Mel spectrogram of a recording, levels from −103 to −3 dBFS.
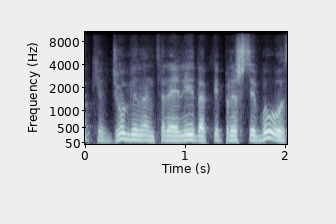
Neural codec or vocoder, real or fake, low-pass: codec, 16 kHz in and 24 kHz out, 0.6 kbps, FocalCodec, streaming, 4096 codes; fake; 9.9 kHz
